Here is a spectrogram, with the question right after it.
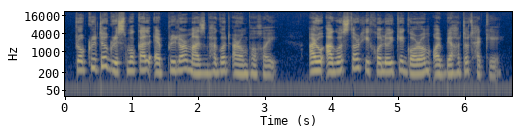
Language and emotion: Assamese, neutral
